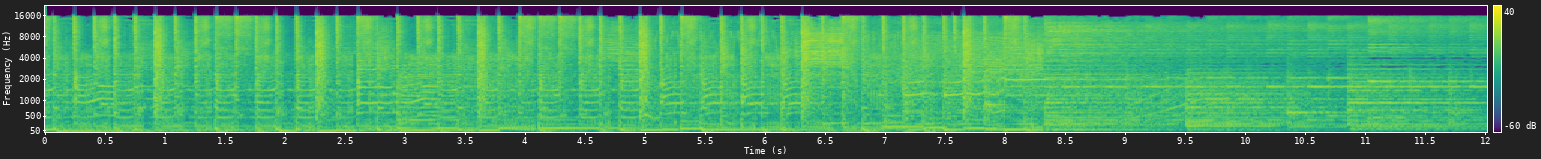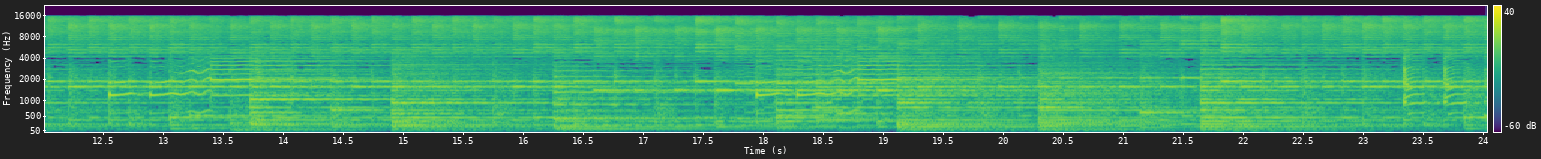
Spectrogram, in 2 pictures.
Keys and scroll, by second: 15.8 Down, 16.6 Down, 17.7 Down, 18.3 Down, 18.8 Down, 19.4 Down, 20.8 Down.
